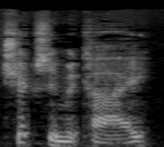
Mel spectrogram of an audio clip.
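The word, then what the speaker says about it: Csíkszentmihályi: that is like uh scholar whose name is pronounced chicky maai but which cannot be spelled by mortal man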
